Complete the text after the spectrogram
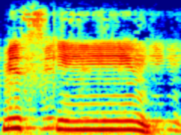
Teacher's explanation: کاف کو تھوڑا کھینچا کیونکہ اس کے ساتھ یا ہے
